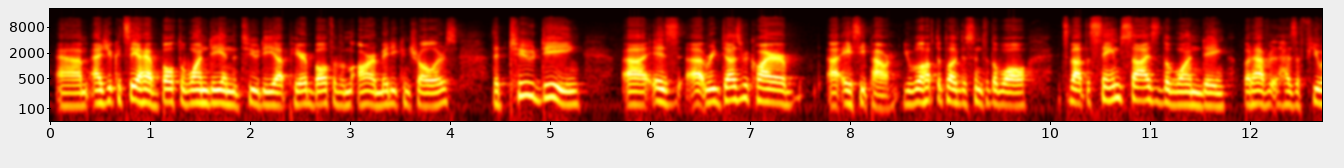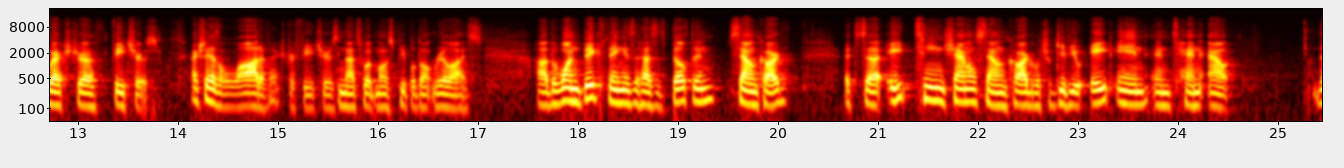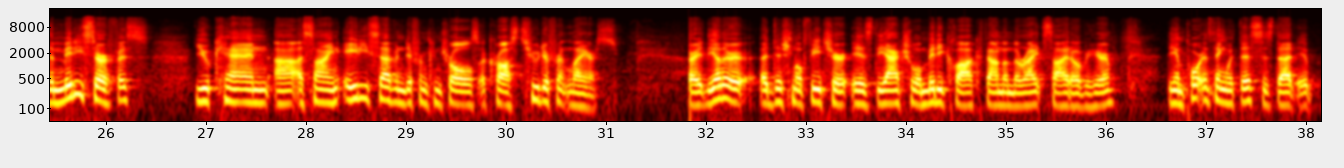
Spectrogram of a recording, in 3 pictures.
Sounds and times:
Speech: 0:00.0 - 0:24.6, 0:25.3 - 0:31.2, 0:31.8 - 0:38.1.

